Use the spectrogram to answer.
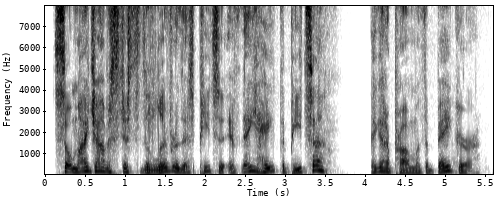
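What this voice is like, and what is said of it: New Jersey accent. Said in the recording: “I grew up in New Jersey. Maybe you could tell with the accent.”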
